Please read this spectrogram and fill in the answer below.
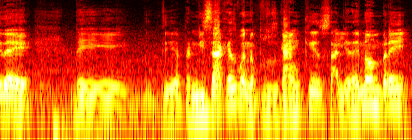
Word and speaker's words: Ganque: rollo dije Bueno pues Gan que suena como una mezcla entre alemán e italiano que era idias que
